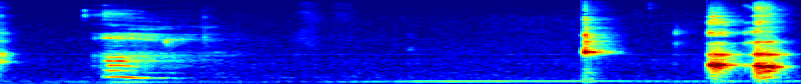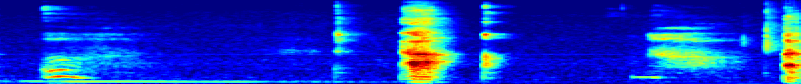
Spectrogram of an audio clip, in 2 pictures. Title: Woman gets hiccups from induced burping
